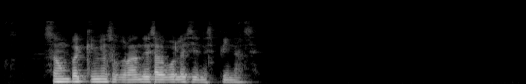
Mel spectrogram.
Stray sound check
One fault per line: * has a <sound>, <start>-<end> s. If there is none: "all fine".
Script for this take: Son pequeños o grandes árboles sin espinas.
all fine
